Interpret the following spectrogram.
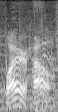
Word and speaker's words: Firehao: Is that how you pronounce yeah, that? Yeah, Firehao.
